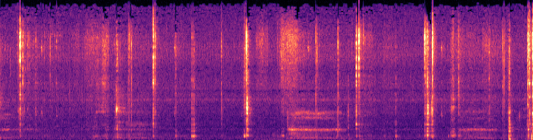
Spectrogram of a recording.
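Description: Faint, scattered clicks and a few short strokes from a Stampin' Seal tape-runner adhesive dispenser as it is pressed and rolled along the back of a cardstock panel.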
